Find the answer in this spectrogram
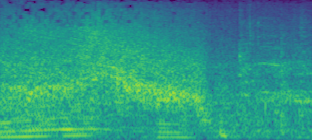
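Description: Car tyres squealing in a skid as a sedan fishtails on the pavement, loudest in the first second and a half and then fading.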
